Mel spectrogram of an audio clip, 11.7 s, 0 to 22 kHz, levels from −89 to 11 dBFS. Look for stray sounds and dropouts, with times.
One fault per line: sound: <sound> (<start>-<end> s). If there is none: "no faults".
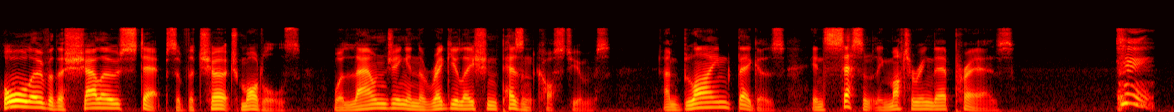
sound: throat clearing (11.2-11.6 s)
